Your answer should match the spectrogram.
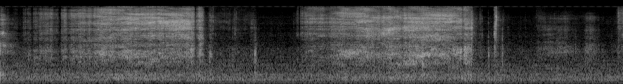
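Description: A Mora knife blade slicing through a hand-held sheet of printer paper in two long, hissing cuts, the second starting about three seconds in. It is an edge test on a new knife, and the cut is rough enough that the owner wonders whether the edge isn't perfect.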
